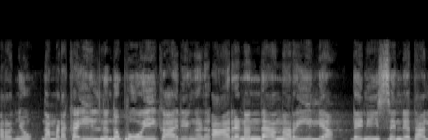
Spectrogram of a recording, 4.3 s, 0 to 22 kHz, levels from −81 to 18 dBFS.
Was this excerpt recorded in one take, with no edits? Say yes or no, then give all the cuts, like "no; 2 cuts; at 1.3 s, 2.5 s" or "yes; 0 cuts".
no; 1 cut; at 2.1 s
